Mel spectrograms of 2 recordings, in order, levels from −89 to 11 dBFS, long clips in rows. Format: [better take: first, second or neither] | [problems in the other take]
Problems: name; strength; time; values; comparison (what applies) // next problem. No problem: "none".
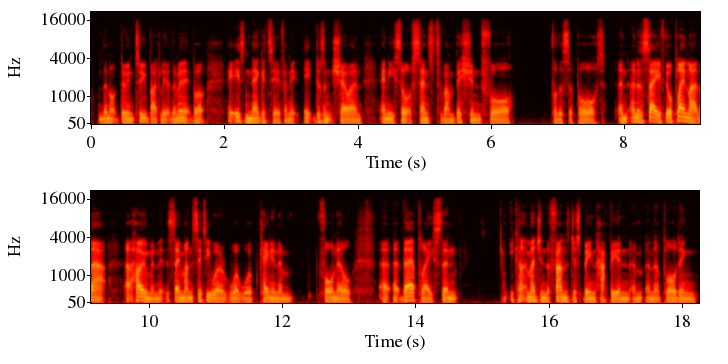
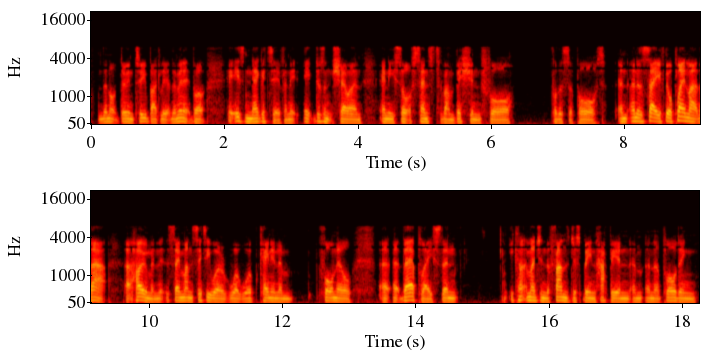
first | garbled, watery; badly; nothing above 6 kHz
